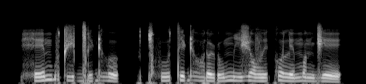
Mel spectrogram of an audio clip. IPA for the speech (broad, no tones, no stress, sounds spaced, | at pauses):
h e m b o t ʒ ɪ ɡ͡ǀ i ɖʱ ʊ | ǀʰ u t i ɖʱ ɔ̤ ɾ ʊ y̯ ɽ u m i ʒ ɔ v ɪ k o l ɪ m ɔ n d͡ʒ e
